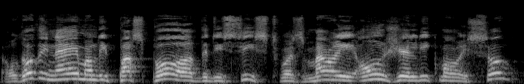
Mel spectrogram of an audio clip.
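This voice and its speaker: An actor playing a police officer formally giving evidence in a radio drama, speaking emphatically. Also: male voice, high-pitched, animated, unhurried, fairly bright tone, husky, heavily acted.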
